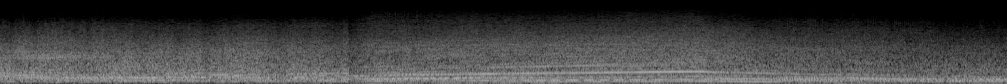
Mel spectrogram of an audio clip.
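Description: Race cars run on a track, a dense continuous engine roar from the pack with one car's note climbing and then falling as it revs and passes, loud and close throughout.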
